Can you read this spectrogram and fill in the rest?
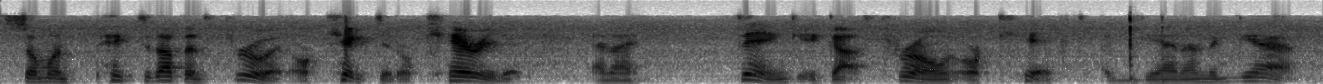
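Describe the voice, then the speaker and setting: A man voicing an earnest, deadpan boy detective in a children's storybook read-aloud. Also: medium pitch, moderate pace, highs cut off, a little hiss or hum, lightly acted. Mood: earnest, assured.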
